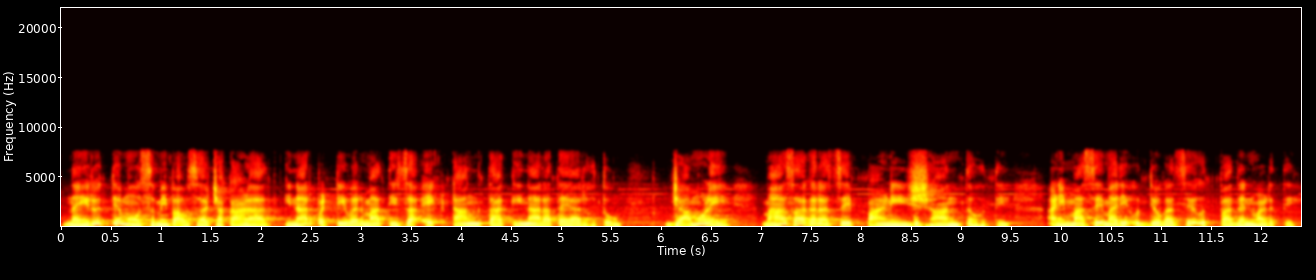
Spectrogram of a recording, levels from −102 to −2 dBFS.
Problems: constant background noise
